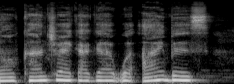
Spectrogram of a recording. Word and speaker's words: Ibis: contract I got with Ibis or ebis as it's pronounced in meta go over to ebis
